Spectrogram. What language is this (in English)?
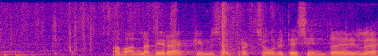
Estonian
